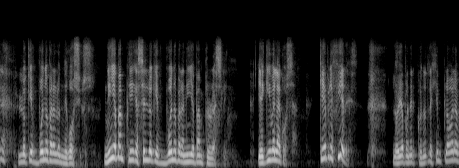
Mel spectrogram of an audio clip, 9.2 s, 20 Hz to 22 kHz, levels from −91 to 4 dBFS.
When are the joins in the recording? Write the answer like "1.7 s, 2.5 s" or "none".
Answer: 2.0 s, 2.6 s, 5.0 s, 6.1 s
